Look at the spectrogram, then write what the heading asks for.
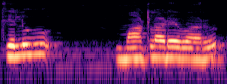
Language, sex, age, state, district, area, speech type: Telugu, male, 18-30, Andhra Pradesh, Kurnool, urban, spontaneous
